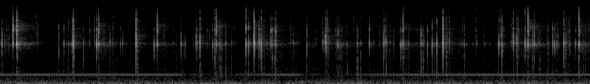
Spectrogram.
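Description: Long white acrylic nails scrape a solid blue bar of soap held in the hands over a black plastic sheet, with shavings falling onto a pile below. A rapid series of dry, bright scratching and crinkling bursts sits over a faint steady low hum, each stroke sharp and quickly gone.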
